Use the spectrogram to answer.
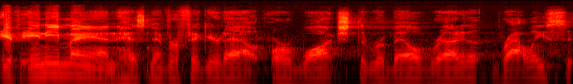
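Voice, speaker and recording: With a Tennessee accent, a man speaks with ordinary pitch variation. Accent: Tennessee Southern. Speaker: panel moderator. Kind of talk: panel discussion.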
